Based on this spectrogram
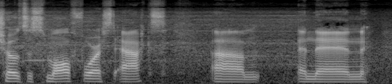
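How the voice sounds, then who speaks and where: A man's medium-pitched voice stays monotone and flat while noticeable background noise runs underneath. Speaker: travel vlogger / student. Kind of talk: travel vlog. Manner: hesitant, many fillers.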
